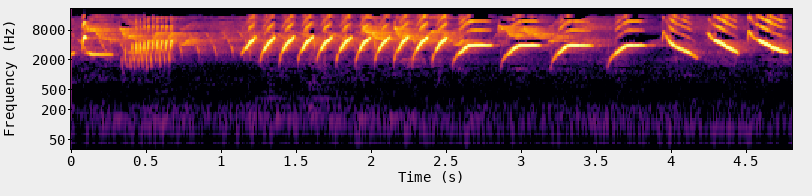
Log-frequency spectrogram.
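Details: Canary song: a brief buzzy phrase, then a fast series of downslurred whistles that slows into spaced, drawn-out falling notes repeated about twice a second.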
